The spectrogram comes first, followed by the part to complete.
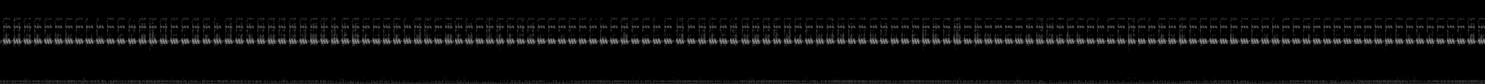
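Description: A long-tailed tree cricket sings a steady, high, pure-toned trill without pause.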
